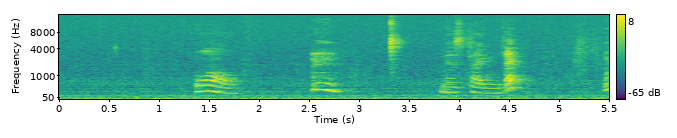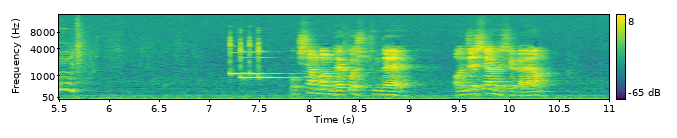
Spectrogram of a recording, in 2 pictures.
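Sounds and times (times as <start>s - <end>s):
phone notification beeps: 7.2s - 7.9s.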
